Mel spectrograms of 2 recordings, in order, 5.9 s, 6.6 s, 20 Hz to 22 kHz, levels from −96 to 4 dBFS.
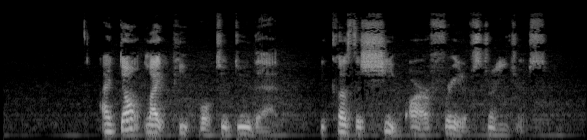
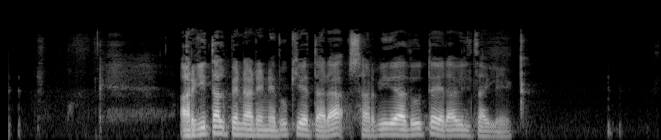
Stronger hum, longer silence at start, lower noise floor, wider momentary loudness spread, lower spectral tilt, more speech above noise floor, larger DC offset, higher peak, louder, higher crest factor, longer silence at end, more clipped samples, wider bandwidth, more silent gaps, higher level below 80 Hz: neither; second, 1 s vs 1.8 s; second, -74 dBFS vs -80 dBFS; about the same, 15 LU vs 15 LU; second, -3 dB/octave vs -6 dB/octave; second, 41 dB vs 56 dB; neither; second, -10 dBFS vs -6 dBFS; second, -32 LUFS vs -24 LUFS; about the same, 24 dB vs 20 dB; second, 0.45 s vs 1.4 s; neither; first, 16 kHz vs 10 kHz; neither; second, -78 dBFS vs -66 dBFS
